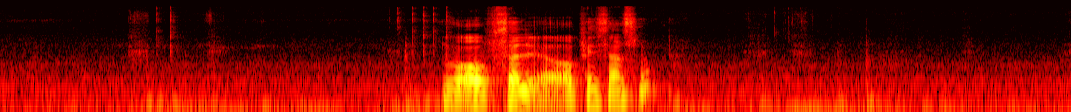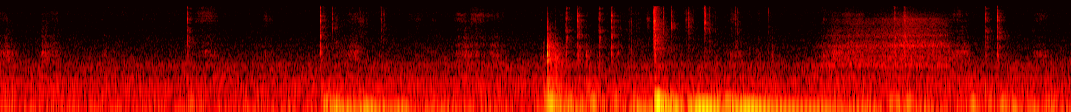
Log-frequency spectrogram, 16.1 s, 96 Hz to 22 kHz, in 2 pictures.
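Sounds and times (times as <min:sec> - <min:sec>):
keyboard typing: 0:01.0 - 0:01.7, 0:03.0 - 0:03.5, 0:10.4 - 0:11.0, 0:12.1 - 0:13.6
soft hiss: 0:13.4 - 0:16.0.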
